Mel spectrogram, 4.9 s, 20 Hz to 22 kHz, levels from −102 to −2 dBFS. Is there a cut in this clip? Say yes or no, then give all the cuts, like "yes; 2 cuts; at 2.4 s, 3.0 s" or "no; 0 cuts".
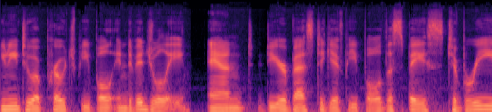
no; 0 cuts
